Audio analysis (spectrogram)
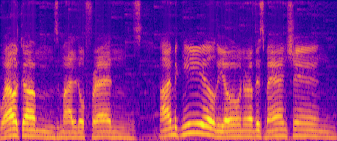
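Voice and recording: A man's put-on character voice at a medium pitch, very slow, with faint music in the background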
